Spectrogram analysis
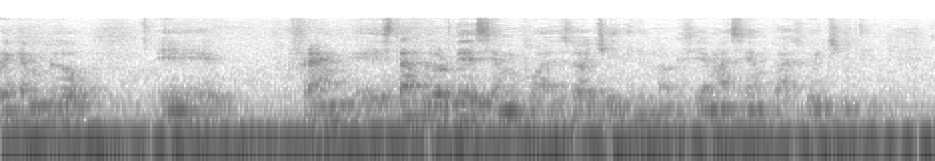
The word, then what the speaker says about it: cempasúchil: Cempasúchil. Cempasúchil. ¿Qué más? Cempasúchil. Cempasúchil, con L. Cempasúchil.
